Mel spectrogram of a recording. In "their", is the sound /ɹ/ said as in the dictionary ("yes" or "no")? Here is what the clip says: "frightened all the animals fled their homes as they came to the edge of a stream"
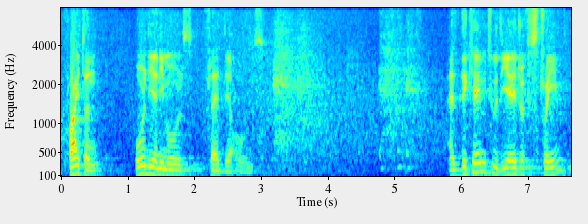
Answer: yes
